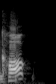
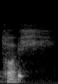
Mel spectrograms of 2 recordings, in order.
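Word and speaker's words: Koch: pronounced like German light. Ah, I don't know. I've heard cock. It's K-O-C-H, like K. Heckler and Kosh.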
